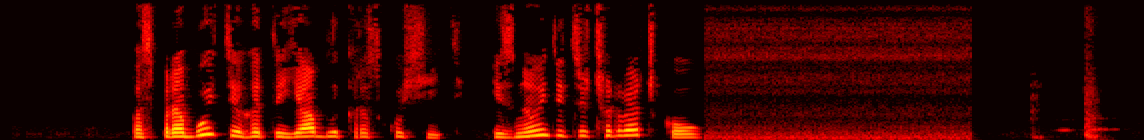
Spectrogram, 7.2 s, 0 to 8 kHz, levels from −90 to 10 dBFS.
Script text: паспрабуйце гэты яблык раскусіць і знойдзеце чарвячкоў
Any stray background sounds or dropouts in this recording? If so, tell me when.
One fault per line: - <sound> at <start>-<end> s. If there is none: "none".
none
